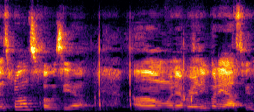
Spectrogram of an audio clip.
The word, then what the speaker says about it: Faouzia: but the thing is my parents like moroccans arabs will call me fouseya or fawziya and so that's how it's pronounced at like home but i kind of like constructed this like way to say my name ever since i was younger and so my name is pronounced fawzia and that's how i would prefer it to be pronounced because i said we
